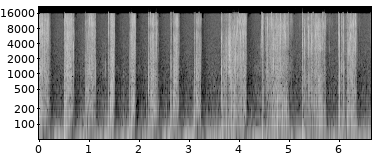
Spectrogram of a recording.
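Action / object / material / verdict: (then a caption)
scrape / sequin fabric pouch with plastic sequins / plastic sequins / none. A small rainbow pouch of reversible plastic sequins is held upright and sideways near the mic while fingernails scratch across it, flipping the sequins. Quick repeated scratchy strokes come in short bursts, and later they blur into a denser rustle with a heavy low rumble beneath the bright, clicky scrape.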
